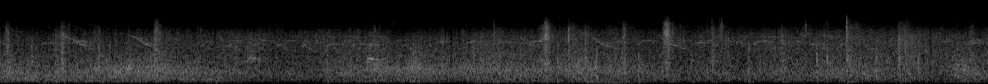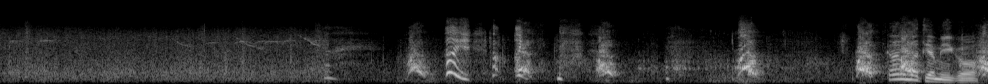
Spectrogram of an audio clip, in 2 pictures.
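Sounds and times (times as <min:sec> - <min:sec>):
rushing noise: 0:00.0 - 0:19.7
dog barking: 0:14.0 - 0:14.3, 0:15.8 - 0:16.2, 0:17.2 - 0:17.6, 0:18.4 - 0:19.7
speech: 0:14.4 - 0:14.8, 0:19.1 - 0:19.7.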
